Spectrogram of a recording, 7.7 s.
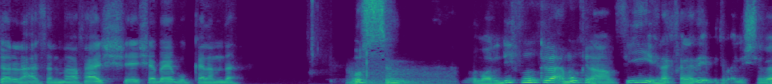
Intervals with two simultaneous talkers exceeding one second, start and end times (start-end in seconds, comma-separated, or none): none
